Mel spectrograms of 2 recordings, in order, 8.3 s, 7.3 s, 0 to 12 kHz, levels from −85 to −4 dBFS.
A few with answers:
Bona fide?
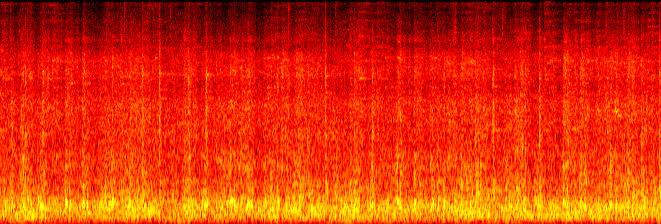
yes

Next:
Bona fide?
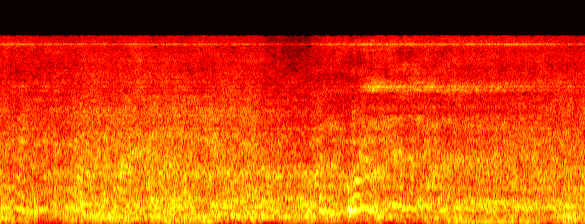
no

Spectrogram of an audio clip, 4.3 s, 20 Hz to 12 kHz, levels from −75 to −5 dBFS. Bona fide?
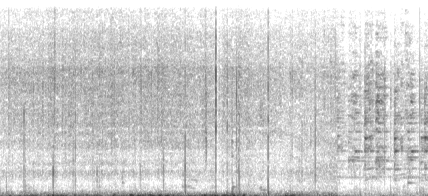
yes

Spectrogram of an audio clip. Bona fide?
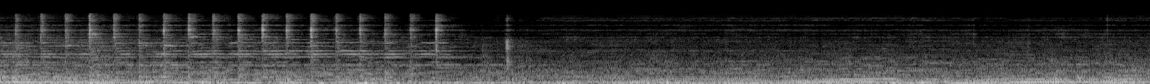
no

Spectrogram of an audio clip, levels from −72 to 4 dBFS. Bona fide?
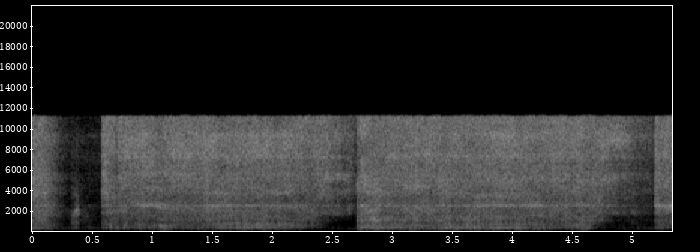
no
